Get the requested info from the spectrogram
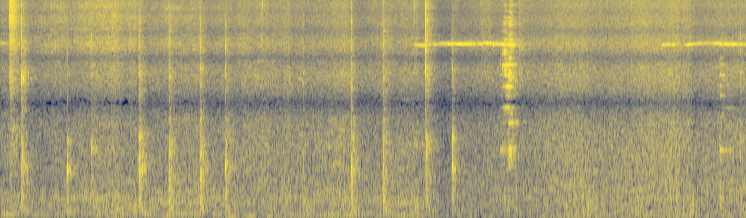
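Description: Meat cleaver chopping mutton on a wooden butcher's block: sharp, irregular chops, a dozen or so, thinning out toward the end.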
